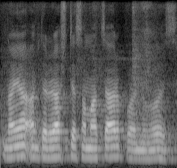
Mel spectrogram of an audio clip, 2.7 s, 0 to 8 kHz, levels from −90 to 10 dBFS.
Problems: constant background noise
